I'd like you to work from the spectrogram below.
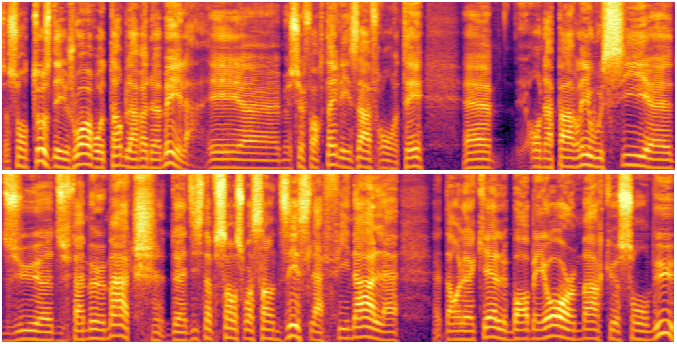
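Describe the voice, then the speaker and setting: A dark, mellow voice speaks at a very slow pace. The sound is dry and close with no echo, on a very clean recording with a silent background. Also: man, medium pitch for a man, ordinary pitch variation. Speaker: sports history commentator. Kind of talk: casual spoken recap of an interview. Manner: hesitant, many filler sounds.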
